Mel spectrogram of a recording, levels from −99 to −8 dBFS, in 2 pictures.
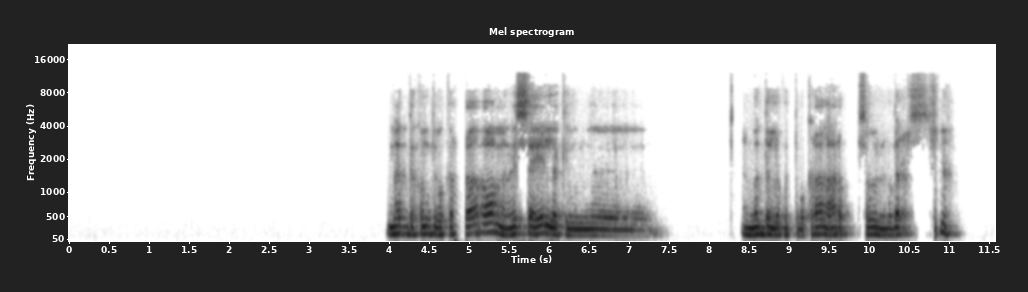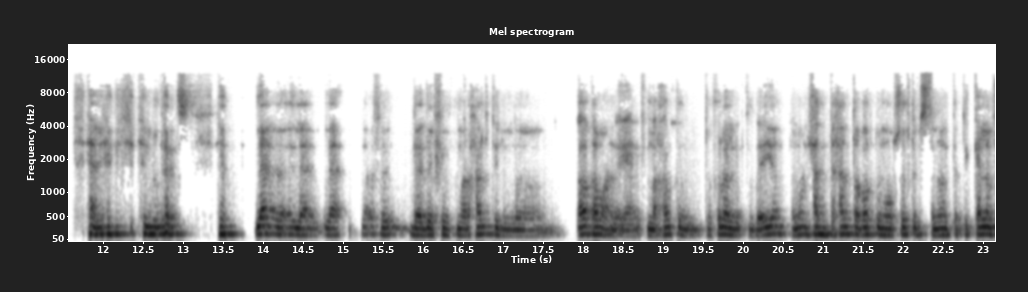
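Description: From 1.89 to 3.75 s the speech shows repeated stalls (stutter): seven separate hitches in under two seconds, where the receiver's jitter buffer kept running dry and it stretched the last sound to cover each wait. About 360 ms is filled this way, roughly a fifth of that stretch, with the longest hold at 150 ms. Nothing is lost, but the delivery limps. The gaps come in a cluster of short holds rather than as a single break.

At 4.81 s a single call audio freeze lasts about 140 ms. The last sound is drawn out and fades, ending in about 10 ms of silence just before 4.96 s, and then the speech resumes exactly where it stopped. The likely cause is a burst of packets held up in the network, which pushes playback back by those 140 ms. It is one isolated pause, unlike the chain of hitches just before it.

From 5.86 to 6.77 s a jitter buffer slow-down stretches the speech to about 88% of normal speed by repeating single pitch periods, adding 113 ms to build reserve in the buffer. 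Sounds are drawn out, but the pitch does not drop. This keeps it distinct from a tape-style slow-down, and the absence of any pause keeps it distinct from the freeze.

Two jitter buffer speed-ups then shorten the audio by cutting out pitch-period-sized slices to shed surplus buffered delay. From 8.49 to 13.70 s the speech runs at about 107% and loses around 0.4 s. From 22.21 to 22.88 s it runs at about 105% and loses a few tens of milliseconds. Both sound hurried yet keep their pitch, so a resampling error would not explain them.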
